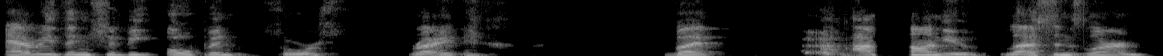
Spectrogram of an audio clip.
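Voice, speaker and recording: Bright, high-voiced emphatic man. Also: slow pace. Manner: emphatic and animated, repeats words. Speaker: commissioning consultant, podcast guest. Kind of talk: casual podcast conversation.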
